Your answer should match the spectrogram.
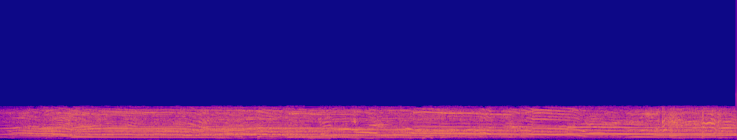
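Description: A studio audience cheers and whoops, loud sustained crowd noise filled with rising shouts and high whoops that continue without pause.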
